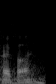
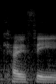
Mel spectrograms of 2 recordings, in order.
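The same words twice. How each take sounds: First: The name is not pronounced like coffee. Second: The name is pronounced like coffee. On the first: The speaker calls it wrong. "I always call it Ko-Fi" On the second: The speaker calls it right. "as in coffee"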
